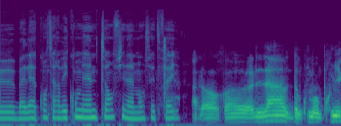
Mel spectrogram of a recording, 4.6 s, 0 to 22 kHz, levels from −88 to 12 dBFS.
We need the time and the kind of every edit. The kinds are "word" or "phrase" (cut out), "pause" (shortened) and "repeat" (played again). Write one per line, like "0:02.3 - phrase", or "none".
none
